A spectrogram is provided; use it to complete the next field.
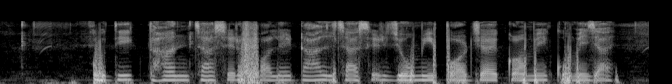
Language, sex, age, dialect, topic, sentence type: Bengali, female, 36-40, Standard Colloquial, agriculture, statement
